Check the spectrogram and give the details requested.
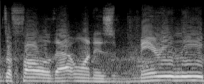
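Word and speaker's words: Marylee: follow that one is merrily merrily merrily uh spelled like names uh m-a-r-y-l-e-e three times merrily merrily merrily tune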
